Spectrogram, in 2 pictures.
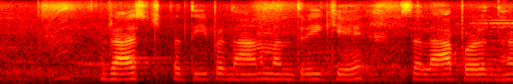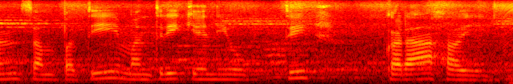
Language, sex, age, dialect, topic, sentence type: Magahi, female, 18-24, Western, banking, statement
